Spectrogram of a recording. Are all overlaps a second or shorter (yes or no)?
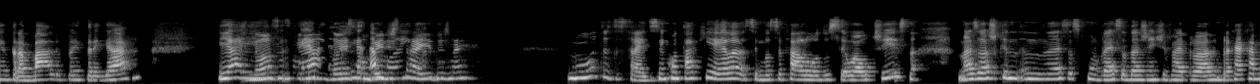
no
